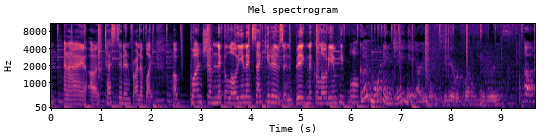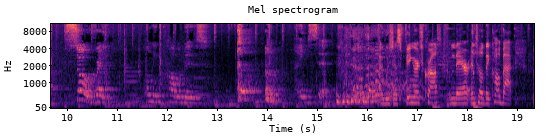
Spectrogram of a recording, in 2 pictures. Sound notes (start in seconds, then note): 13.3 coughing; 15.4 people laughing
